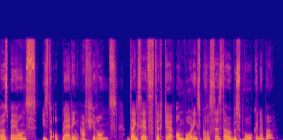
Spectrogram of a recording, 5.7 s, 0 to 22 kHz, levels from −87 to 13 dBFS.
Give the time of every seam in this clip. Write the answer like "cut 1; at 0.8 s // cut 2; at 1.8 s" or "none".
cut 1; at 2.4 s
